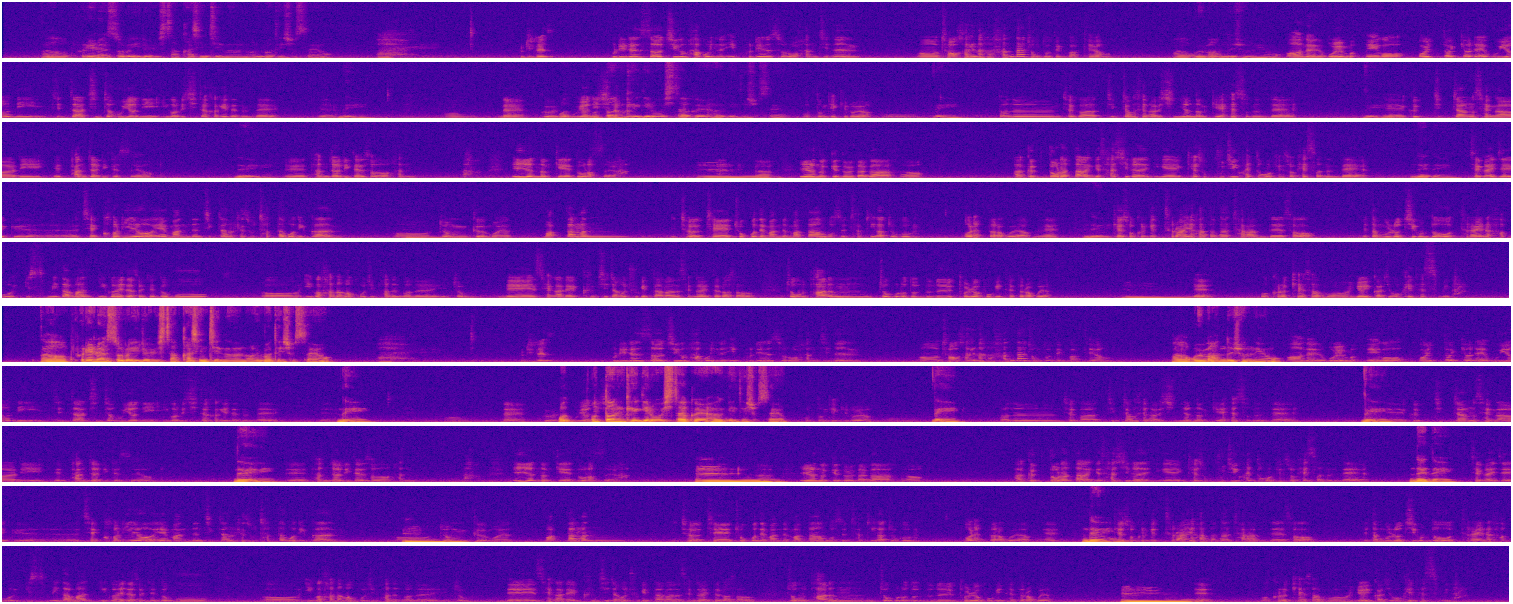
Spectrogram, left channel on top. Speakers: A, on the right; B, on the left.
A: 아, 프리랜서로 일을 시작하신 지는 얼마 되셨어요?
B: 아, 프리랜서, 프리랜서 지금 하고 있는 이 프리랜서로 한 지는 어, 정확하게는 한 달 정도 된 것 같아요.
A: 아, 얼마 안 되셨네요.
B: 아, 네. 얼마, 이거 얼떨결에 우연히 진짜 진짜 우연히 이거를 시작하게 됐는데 예.
A: 네.
B: 어, 네. 그
A: 어,
B: 우연히
A: 어떤
B: 시작하게
A: 계기로
B: 된-
A: 시작을 하게 되셨어요?
B: 어떤 계기로요? 어,
A: 네.
B: 일단은 제가 직장 생활을 10년 넘게 했었는데
A: 네.
B: 예, 그 직장 생활이 이제 단절이 됐어요.
A: 네.
B: 예, 단절이 돼서 한 <laughs> 1년 넘게 놀았어요. <laughs>
A: 음.
B: 어, 1년 넘게 놀다가 어, 아, 그 놀았다는 게 사실은 이게 계속 구직 활동을 계속 했었는데
A: 네네.
B: 제가 이제 그 제 커리어에 맞는 직장을 계속 찾다 보니까 어
A: 음.
B: 좀 그 뭐야 마땅한 저 제 조건에 맞는 마땅한 곳을 찾기가 조금 어렵더라고요. 예.
A: 네.
B: 계속 그렇게 트라이 하다가 잘 안 돼서 일단 물론 지금도 트라이를 하고 있습니다만 이거에 대해서 이제 너무 어 이거 하나만 고집하는 거는 좀 내 생활에 큰 지장을 주겠다라는 생각이 들어서 조금 다른 쪽으로도 눈을 돌려보게 되더라고요.
A: 음,
B: 네. 뭐 그렇게 해서 뭐 여기까지 오게 됐습니다. <laughs>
